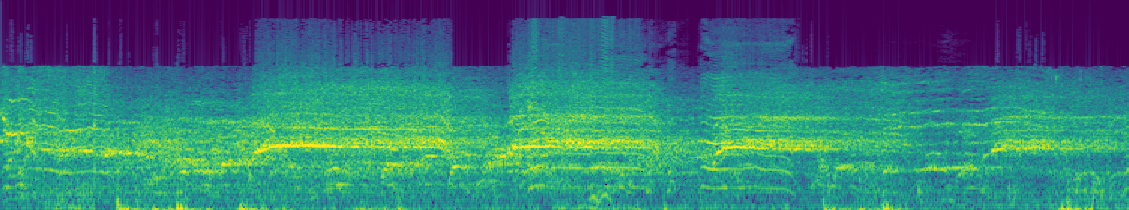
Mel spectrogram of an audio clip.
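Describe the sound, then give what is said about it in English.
A little girl actress in a film clip screams loudly and shrilly in three long, piercing bursts, dominant over a busy, noisy background with other voices. “Listen to this little girl scream. She has the best scream.”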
